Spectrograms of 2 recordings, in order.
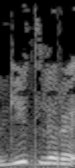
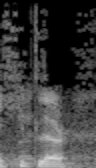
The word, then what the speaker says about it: Гитлер: И метафорическое отражение того, что происходит с нашей памятью, потому что там говорят, что нужно произносить Гитлер, а не Хитлер.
